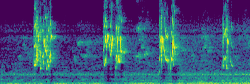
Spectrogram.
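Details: Caged lovebird singing to stir other lovebirds into song: four harsh, squeaky bursts of rapid chirping about a second apart, each lasting roughly a quarter second, over a steady low hum.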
